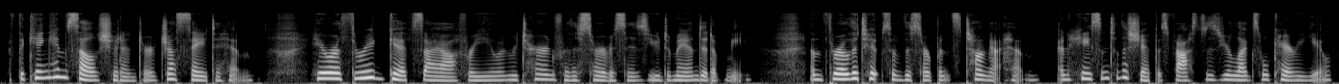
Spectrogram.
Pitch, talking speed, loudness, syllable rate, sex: 215 Hz, 220 wpm, -20 LUFS, 5.3 syllables/s, female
